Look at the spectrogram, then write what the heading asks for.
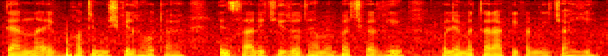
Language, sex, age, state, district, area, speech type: Urdu, male, 18-30, Delhi, East Delhi, urban, spontaneous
